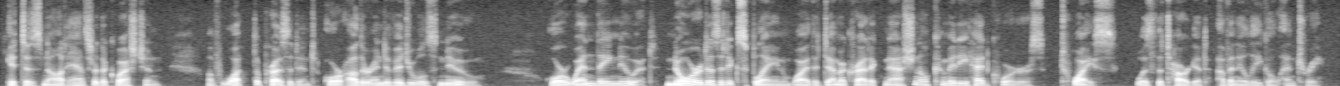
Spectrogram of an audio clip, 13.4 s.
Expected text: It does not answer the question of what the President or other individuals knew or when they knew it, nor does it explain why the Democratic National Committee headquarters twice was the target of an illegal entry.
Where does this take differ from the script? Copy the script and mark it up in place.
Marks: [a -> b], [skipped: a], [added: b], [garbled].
It does not answer the question of what the President or other individuals knew or when they knew it, nor does it explain why the Democratic National Committee headquarters twice was the target of an illegal entry.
